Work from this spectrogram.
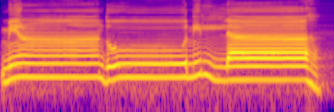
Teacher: اس میں جلالت کا ما قبل مکسور ہے، لہٰذا اس کو باریک پڑھیں گے، اور یہ واو مدہ ہے اس وجہ سے کہ ما قبل اس کا مضموم ہے۔ · اس میں جلالت اللہ کو باریک پڑھتے ہوئے اس کے اوپر کھڑی زبر ہے جس کو ہم الف المدیہ صغیرہ کہتے ہیں، تو اس کو بھی ایک الف کے برابر ہم کھینچیں گے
